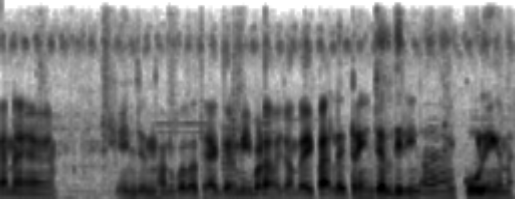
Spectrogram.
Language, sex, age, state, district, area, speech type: Dogri, male, 18-30, Jammu and Kashmir, Samba, urban, spontaneous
